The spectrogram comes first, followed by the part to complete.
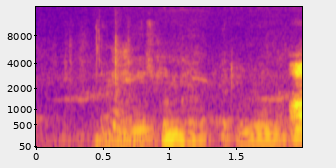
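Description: Low, soft murmured voice sounds, then a short spoken 'haan' near the end.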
